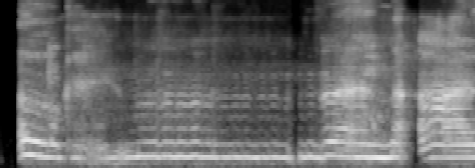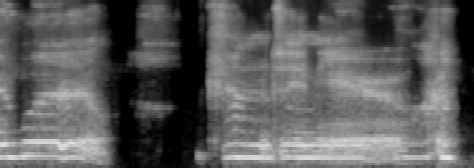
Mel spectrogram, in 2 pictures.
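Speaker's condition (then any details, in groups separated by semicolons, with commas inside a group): Episodic dysarthria, electrical injury; delayed electrical injury from ECT, repetitive traumatic brain injury; years of symptoms, no AAC device, learning switch use; profound episodic dysarthria, banked synthetic voice, keyboard or bluetooth device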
